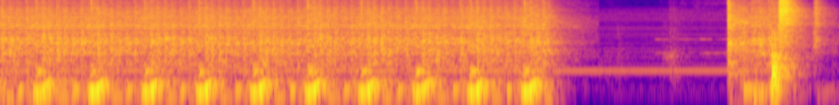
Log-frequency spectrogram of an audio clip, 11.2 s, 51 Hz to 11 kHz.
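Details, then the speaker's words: Chevy Silverado (2001) with swapped 5.3 V8 from a 2000–2001 Tahoe, open exhaust, idling lumpy with regular stumble before shut-off; one cylinder dead because a mouse-chewed spark plug wire is missing. "is forgot one of my plug wirs was chewed up by a mouse and I don't have that"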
